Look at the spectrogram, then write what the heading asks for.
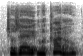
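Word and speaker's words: José Machado: And the reason why we know that is um a professor of semiotics, Jose Mcado, which that's how you pronounce his name in Portuguese, not Jose, but Jose Machado um was a professor of semiotics.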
